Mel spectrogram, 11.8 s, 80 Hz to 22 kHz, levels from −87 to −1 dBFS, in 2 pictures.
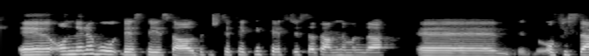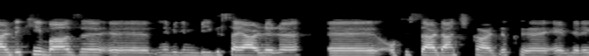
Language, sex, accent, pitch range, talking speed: Turkish, female, native, 165-205 Hz, 80 wpm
